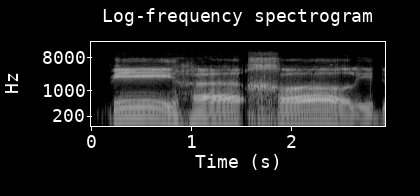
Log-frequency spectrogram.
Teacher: kho-nya kurang ngorok ya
